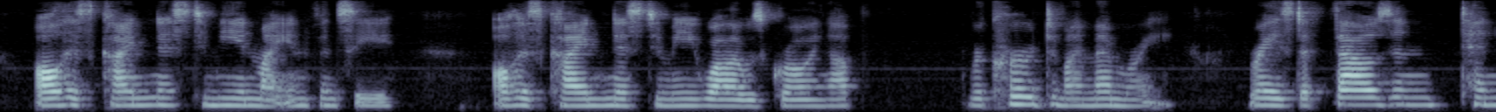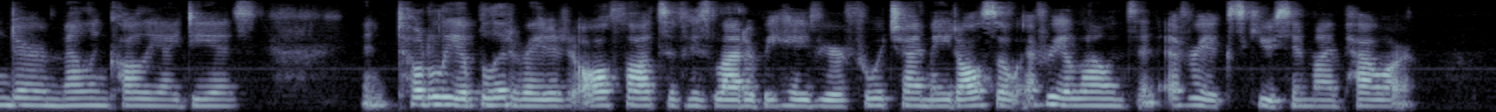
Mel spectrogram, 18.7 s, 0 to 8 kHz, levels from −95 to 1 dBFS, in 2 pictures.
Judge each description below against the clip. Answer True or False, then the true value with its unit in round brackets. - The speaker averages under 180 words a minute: True (160 wpm)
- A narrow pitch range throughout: True (1.6 semitones)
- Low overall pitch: False (180 Hz)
